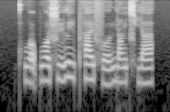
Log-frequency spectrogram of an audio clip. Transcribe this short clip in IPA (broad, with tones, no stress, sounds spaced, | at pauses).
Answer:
kʰ w ɔ̰˨˩ p w ɔ˧˥ ɕ y˧˥ l i˥˩ pʰ a˥ ɪ̯ f o˧˥ ʊ̯ n̪ j ɑ˥ ŋ t͡ɕʰ j ä˥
